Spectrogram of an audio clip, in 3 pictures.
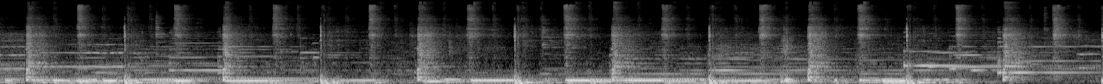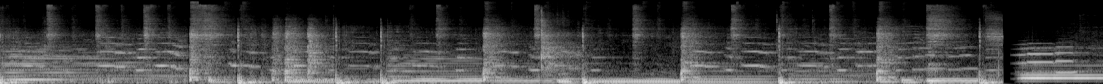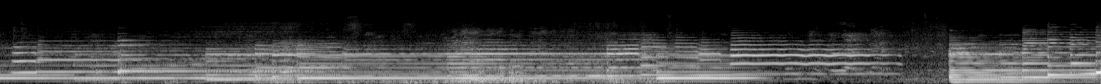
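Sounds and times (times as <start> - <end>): drum kit steady beat: 0.0 - 21.1
held bass notes: 0.0 - 32.4.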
